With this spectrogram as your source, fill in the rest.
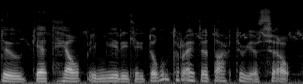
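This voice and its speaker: In an Icelandic accent, a woman talks with a very deep, low pitch, ordinary pitch variation and a moderate pace. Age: 90s. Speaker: grandmother interviewed on farm channel. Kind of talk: casual interview chat.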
